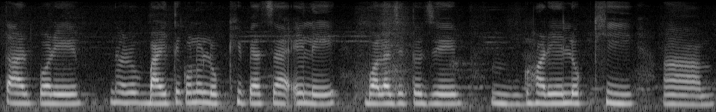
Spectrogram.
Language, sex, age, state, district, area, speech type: Bengali, female, 18-30, West Bengal, Dakshin Dinajpur, urban, spontaneous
